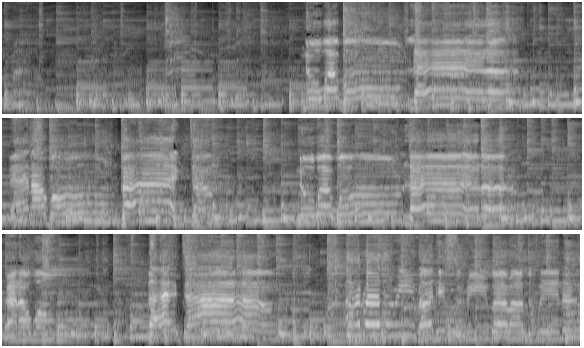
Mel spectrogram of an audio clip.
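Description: Banjo and acoustic guitar playing a song together, with singing voices coming in about four seconds in.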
